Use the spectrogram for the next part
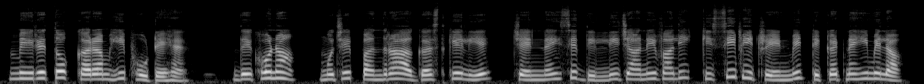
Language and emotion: Hindi, sad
